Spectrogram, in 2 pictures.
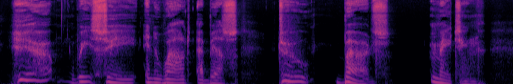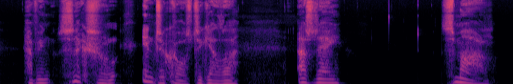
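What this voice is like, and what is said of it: Good David Attenborough impression. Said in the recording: “you've actually got a good one there ... That's a good impression ... the ghost of Attenborough”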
